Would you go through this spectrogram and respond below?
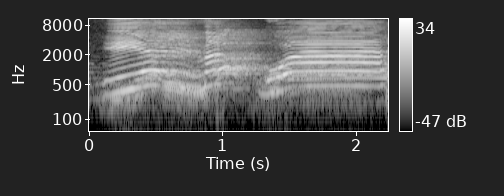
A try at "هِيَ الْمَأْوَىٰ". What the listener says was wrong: ماشاءاللہ۔ اور ایسا جھٹکا نہ ہو کہ سکتا ہو جائے، مثال کے طور پر آپ نے تھوڑا ٹھہر گئے، ہی المأوى، ایسے نہیں کرنا، فوراً ہی المأوى،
